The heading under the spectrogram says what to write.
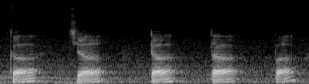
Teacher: अघोष अल्प प्राण कौन कौन से हैं, क, च, ट, त, प।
